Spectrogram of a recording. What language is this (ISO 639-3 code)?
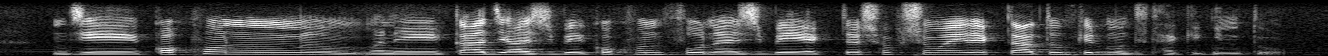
ben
